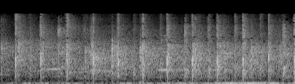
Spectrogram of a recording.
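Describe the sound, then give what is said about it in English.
A crowd breaks into steady applause and cheering for the Lord, many quick irregular claps merging into a continuous wash, with a faint murmur of voices beneath and a low rumble throughout. “Give the Lord a cheer.”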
